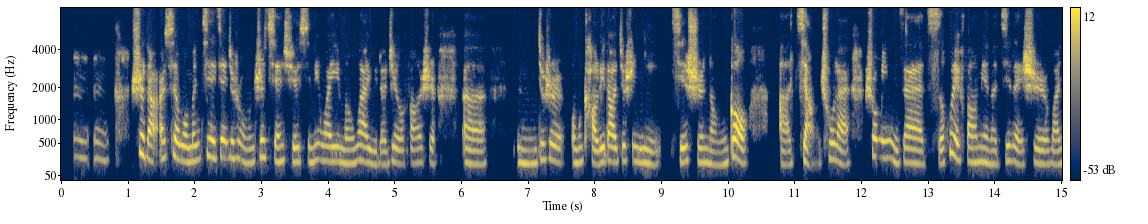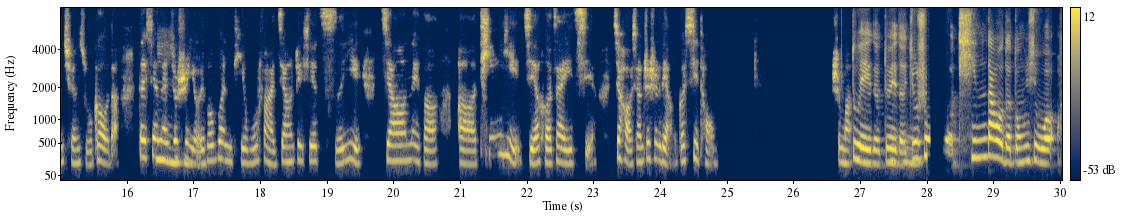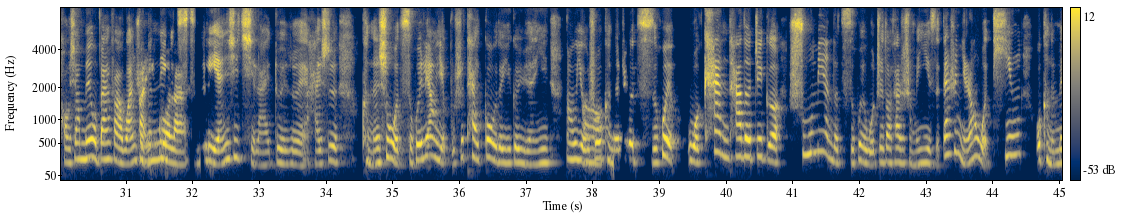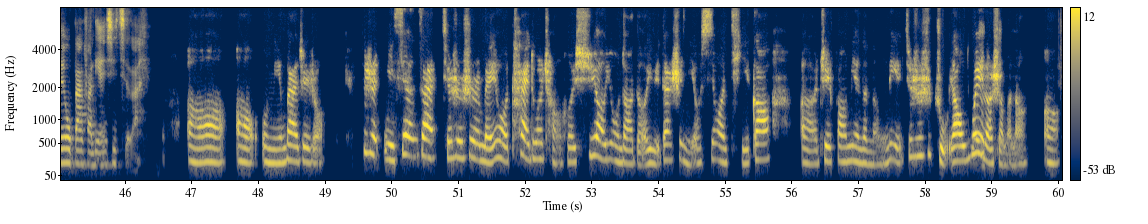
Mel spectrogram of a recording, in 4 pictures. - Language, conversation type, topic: Chinese, advice, 语言障碍让我不敢开口交流
- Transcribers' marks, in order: other background noise; tapping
